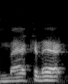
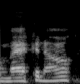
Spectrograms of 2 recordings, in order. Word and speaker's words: Mackinac: Ranger says, Mackinac, come on now, Mackinac. This one has always tripped me up. I'm not from Michigan, but why is it spelled Mackinac but pronounced Mackinac?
